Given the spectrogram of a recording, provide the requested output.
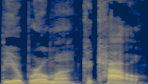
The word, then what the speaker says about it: Theobroma cacao: The scientific name is Theobroma cacao, which actually means food of the gods.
